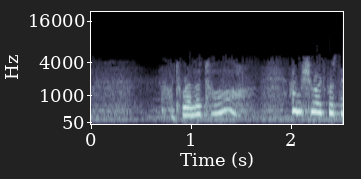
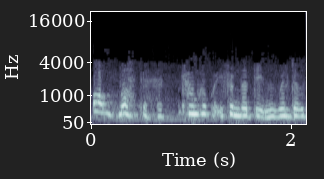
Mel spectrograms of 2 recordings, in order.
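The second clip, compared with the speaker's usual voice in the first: usual speaking voice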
